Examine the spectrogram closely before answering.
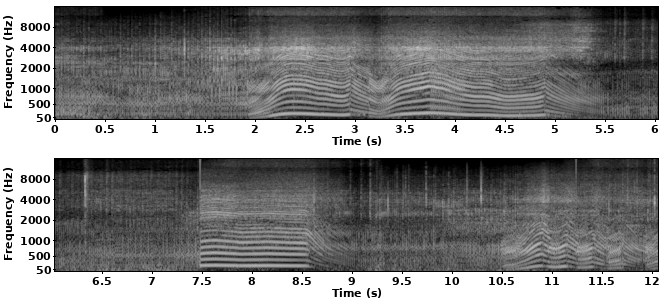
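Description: Two-stroke chainsaw running at idle and being revved: two rising-and-falling swells a couple of seconds in, a short flat burst at full throttle around eight seconds in, and a few quick blips near the end.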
